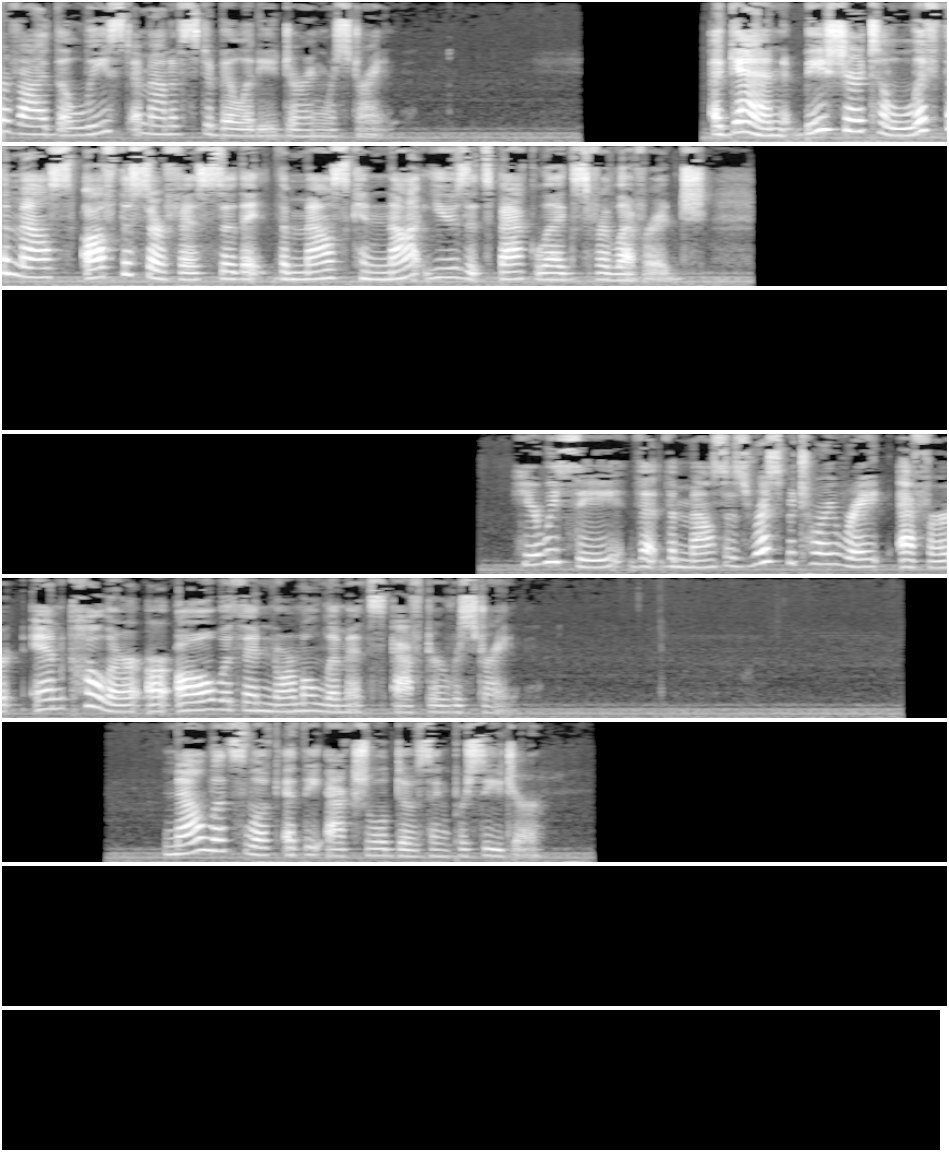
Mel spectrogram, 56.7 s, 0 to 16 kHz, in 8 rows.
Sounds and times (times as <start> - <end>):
Speech: 0.0 - 3.0, 5.3 - 12.4, 25.2 - 32.2, 36.7 - 39.6.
